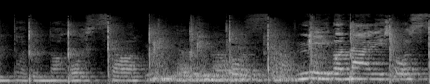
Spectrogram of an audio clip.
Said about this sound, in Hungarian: És ebben a tapsikolásban időközönként már a gyerekek is bekapcsolódnak. Pedig ez az anyukáké.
